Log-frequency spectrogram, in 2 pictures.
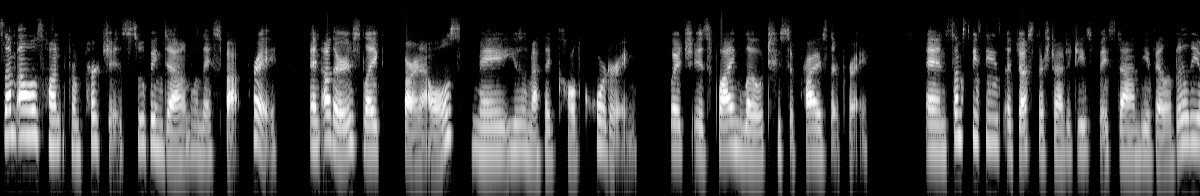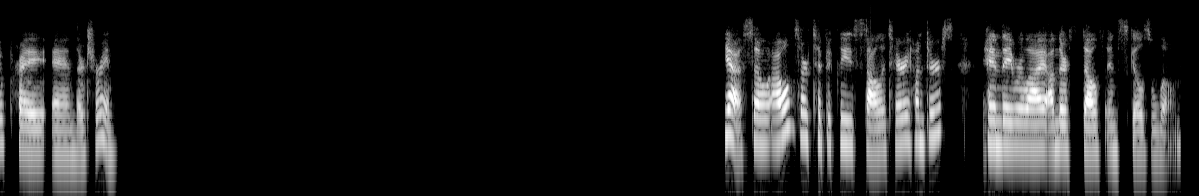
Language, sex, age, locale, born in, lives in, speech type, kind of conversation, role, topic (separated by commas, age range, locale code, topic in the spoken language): English, female, 25-29, en-US, United States, United States, read, expert-assistant, expert, What makes an owl such a good hunter?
